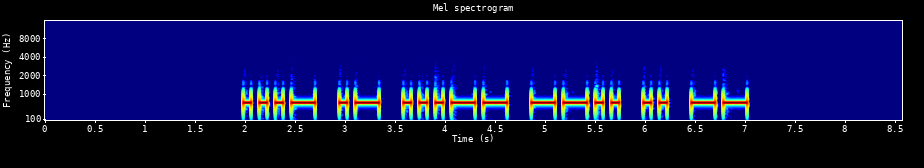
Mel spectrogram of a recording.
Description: Morse code, heard as a keyed tone, about 16 wpm, 700 Hz. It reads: VA3ZIM
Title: DXCC-100 Call Signs - 6 Characters - 15wpm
